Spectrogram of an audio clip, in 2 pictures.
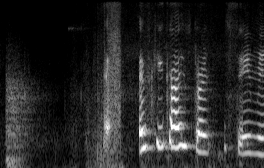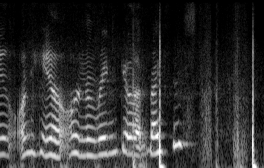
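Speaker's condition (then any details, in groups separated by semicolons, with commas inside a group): Cerebral palsy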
